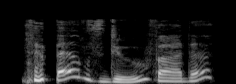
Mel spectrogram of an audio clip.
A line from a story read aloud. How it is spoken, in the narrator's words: laughed Meg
